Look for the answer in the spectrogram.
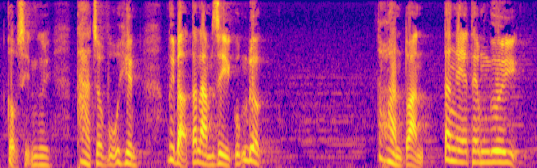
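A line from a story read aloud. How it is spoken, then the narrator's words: Anguished sobbing scream. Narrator (Vietnamese): Liễu Như Như hét lên thảm thiết, chỉ biết gào khóc nức nở, nói với Đạo Phong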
